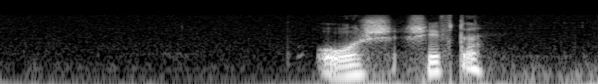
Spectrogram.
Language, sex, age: Norwegian, male, 25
